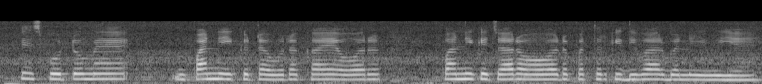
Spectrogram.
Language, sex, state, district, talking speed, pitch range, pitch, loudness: Hindi, female, Rajasthan, Bikaner, 150 wpm, 230-245 Hz, 235 Hz, -15 LUFS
